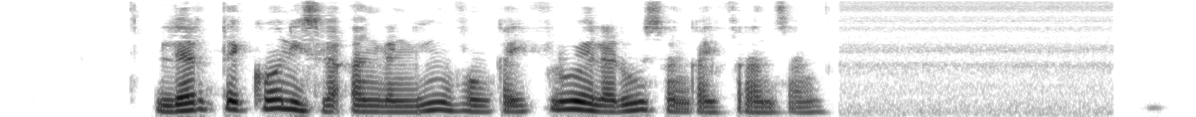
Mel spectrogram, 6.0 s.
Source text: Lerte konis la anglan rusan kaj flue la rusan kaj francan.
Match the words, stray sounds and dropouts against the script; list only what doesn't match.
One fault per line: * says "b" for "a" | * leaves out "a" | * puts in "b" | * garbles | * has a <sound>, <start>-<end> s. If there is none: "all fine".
* says "lingvon" for "rusan"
